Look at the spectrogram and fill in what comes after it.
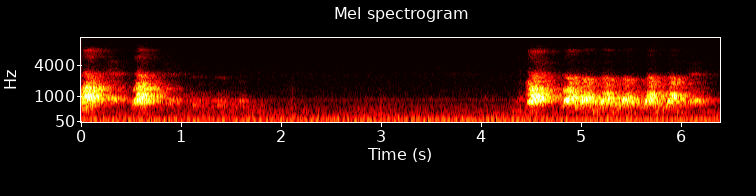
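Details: Chihuahuas, a family of parent dogs and a pup, playing: two quick yappy barks, a pause of a few seconds, then a burst of rapid excited barking and growly yaps.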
